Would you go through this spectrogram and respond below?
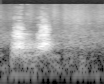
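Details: Samoyed dog giving two short, loud barks about a quarter second apart, each a full-bodied burst, then quiet background.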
